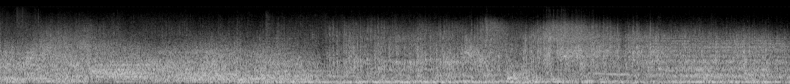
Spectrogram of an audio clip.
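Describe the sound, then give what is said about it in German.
Lightning strikes through a palace ceiling during a storm with hail, followed by thunder: a dense, continuous low rumble and roar fills the whole clip, with a stronger burst of crackling noise partway through. “Ein Blitz faucht durch die Decke des Palastes, der Donner.”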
